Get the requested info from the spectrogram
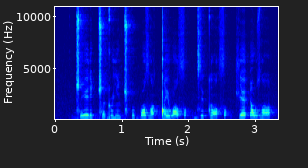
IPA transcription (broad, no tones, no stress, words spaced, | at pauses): ɡ͡ǁeɾi ɡ͡ǁəɖujĩǁʰu bɨzˤẽ ŋ͡ǃewisˤ | d͡zetʷẽsˤ | t͡ʃɛʔiwzˤĩ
